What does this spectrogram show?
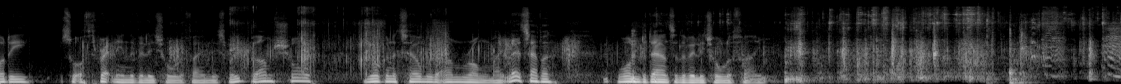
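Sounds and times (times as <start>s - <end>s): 
speech: 0.0s - 8.0s
keys jangling: 8.1s - 11.1s.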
